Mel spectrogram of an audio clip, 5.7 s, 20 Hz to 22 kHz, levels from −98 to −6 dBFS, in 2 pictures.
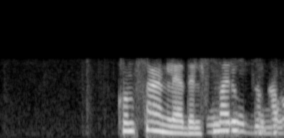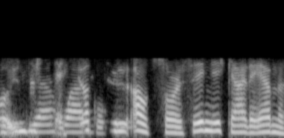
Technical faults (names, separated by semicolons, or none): periodic USB or driver dropouts; AMR bit errors; speech suppressed in double talk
